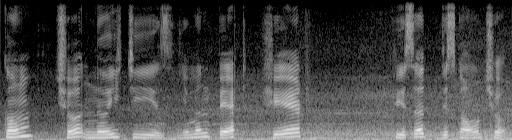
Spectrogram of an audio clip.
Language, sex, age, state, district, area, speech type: Kashmiri, male, 30-45, Jammu and Kashmir, Kupwara, rural, read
